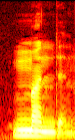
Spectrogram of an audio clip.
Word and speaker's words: Monden: It's Monden. pronounced like London, but it's not spelled the same, and so I get some interesting pronunciations.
